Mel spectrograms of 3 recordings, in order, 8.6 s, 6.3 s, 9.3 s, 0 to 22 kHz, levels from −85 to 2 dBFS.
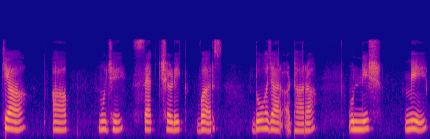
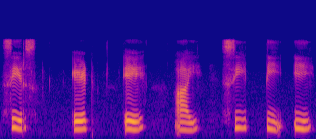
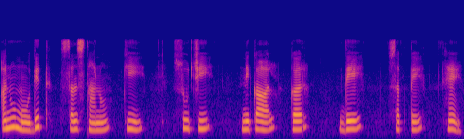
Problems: constant background noise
